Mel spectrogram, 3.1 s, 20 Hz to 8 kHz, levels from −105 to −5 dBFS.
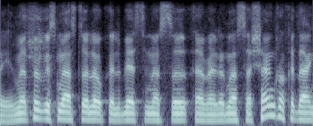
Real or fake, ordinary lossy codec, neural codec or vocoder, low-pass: fake; Opus, 24 kbps; codec, 16 kHz, 2 kbps, FunCodec, trained on Chinese and English, 25 frames a second; 7.2 kHz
